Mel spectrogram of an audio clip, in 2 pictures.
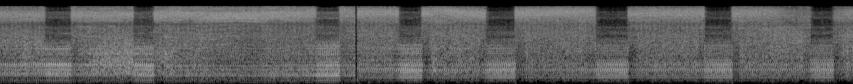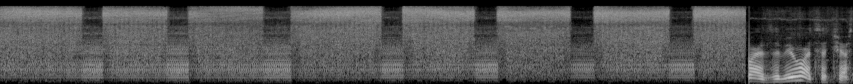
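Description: A spray gun hisses loudly in bursts with short pauses.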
